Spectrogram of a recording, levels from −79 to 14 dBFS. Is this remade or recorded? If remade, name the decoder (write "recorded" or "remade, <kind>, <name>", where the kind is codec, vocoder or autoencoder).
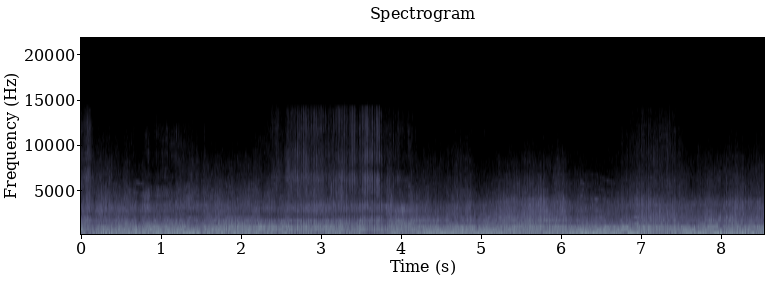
recorded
